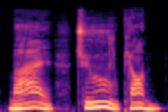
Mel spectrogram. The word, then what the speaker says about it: 말주변: 그래서 말, 주, 변 이렇게 둘 다 장음으로 발음해야 할 것 같지만 이런 경우에 앞에 있는 단어의 모음만 장음을 살려서 말주변 이렇게 발음합니다.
